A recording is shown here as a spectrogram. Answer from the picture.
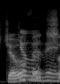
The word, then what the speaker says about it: Jovovich: They're making a Monster Hunter movie with Mila Jovovich. – Jovovich.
